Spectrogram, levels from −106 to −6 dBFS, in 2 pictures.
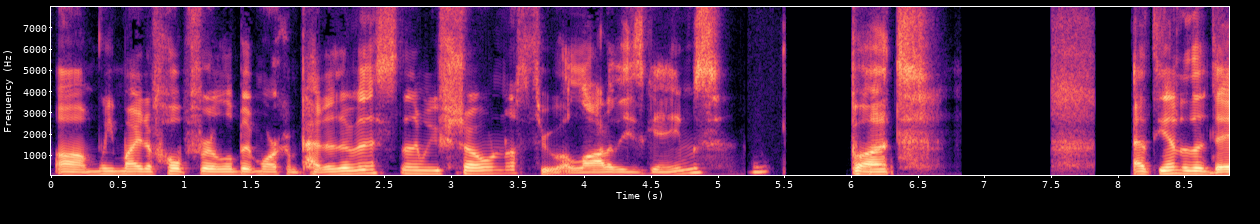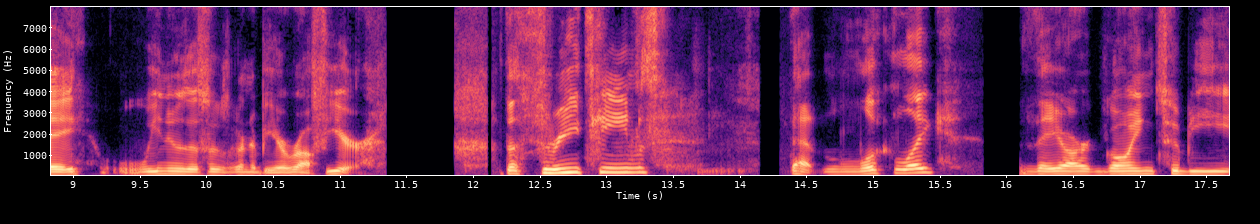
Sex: male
